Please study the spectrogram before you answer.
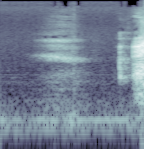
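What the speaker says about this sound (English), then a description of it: "I sneezed." A single close, loud sneeze: a short indrawn gasp, then a sharp explosive burst at the end, with quiet room hum before it.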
